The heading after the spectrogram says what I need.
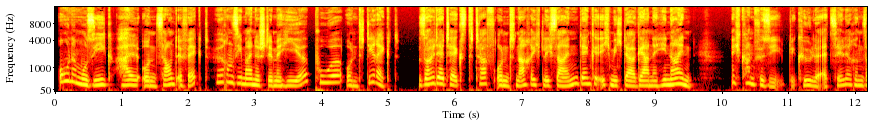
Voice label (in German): Sprecher Showreel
